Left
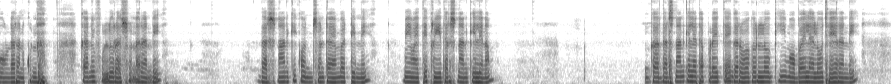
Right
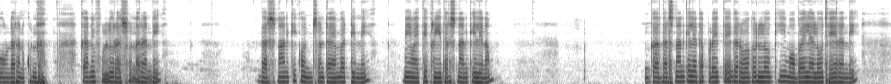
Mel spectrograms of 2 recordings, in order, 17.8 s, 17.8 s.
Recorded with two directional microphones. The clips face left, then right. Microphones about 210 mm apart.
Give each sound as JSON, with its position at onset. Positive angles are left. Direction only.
{"t": 0.0, "sound": "speech", "side_deg": -45}
{"t": 5.2, "sound": "a woman's voice", "side_deg": -45}
{"t": 11.7, "sound": "a sound", "side_deg": -40}
{"t": 13.0, "sound": "a woman's voice", "side_deg": -45}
